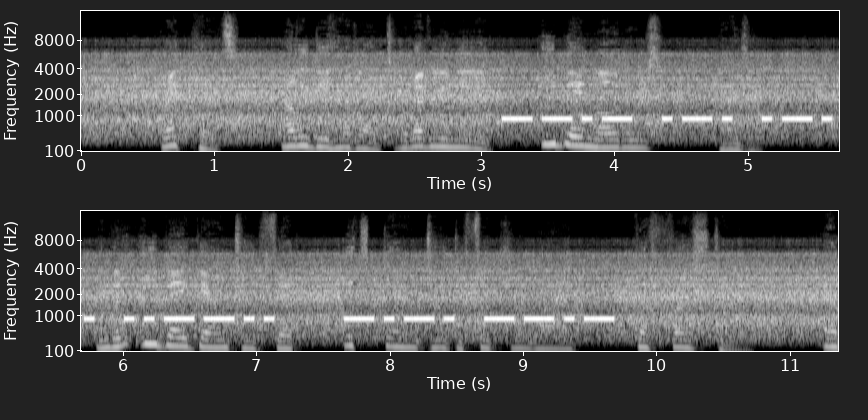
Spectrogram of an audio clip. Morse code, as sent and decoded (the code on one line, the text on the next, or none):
--.- .-. .-.. ..--.. / -.-. --.-
QRL? CQ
